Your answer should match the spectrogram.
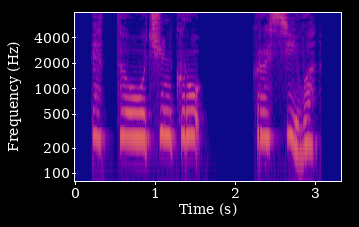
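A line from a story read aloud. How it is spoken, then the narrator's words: Awed breathy exhale. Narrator (Russian): выдохнула, находясь под впечатлением от себя самой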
